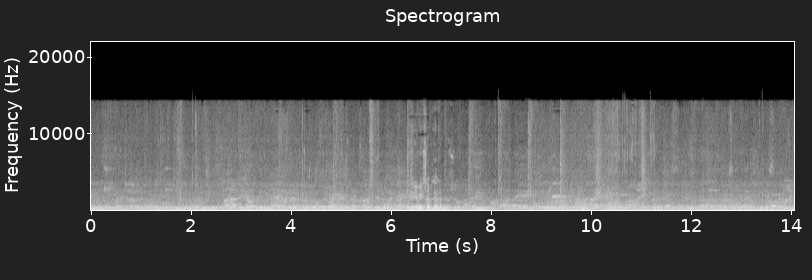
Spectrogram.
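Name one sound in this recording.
A crowd of men talks and sings outdoors.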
